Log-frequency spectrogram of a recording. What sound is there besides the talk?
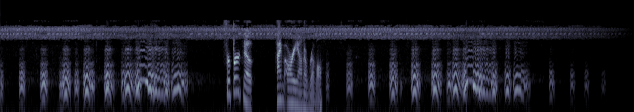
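owl hooting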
